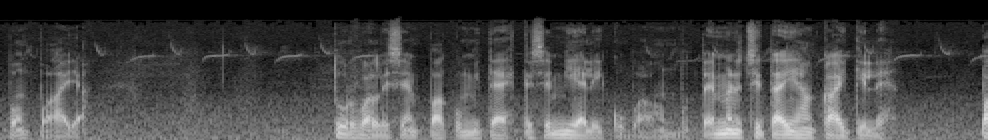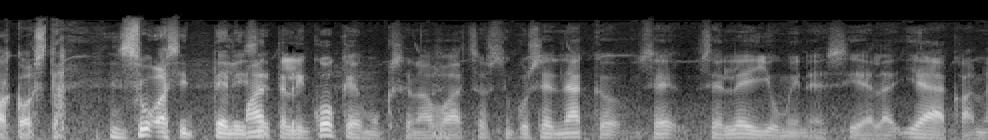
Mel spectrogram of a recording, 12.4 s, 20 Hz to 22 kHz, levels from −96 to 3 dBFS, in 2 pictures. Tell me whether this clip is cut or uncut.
uncut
